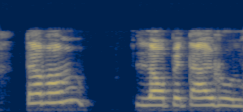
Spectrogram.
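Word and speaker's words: L'Hôpital: इसे एज a Indian हम एल हॉस्पिटल भी बोल देते हैं बट इसका एक्चुअल प्रोनाउंसिएशन जो होता है वो लॉपिताल होता है जिसका बैकग्राउंड एक फ्रांस का बैकग्राउंड है।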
